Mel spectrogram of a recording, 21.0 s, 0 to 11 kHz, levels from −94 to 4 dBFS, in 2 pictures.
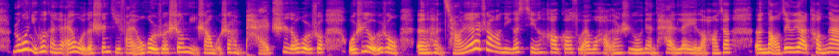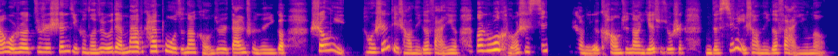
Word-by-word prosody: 如 305 +3 -1
果 405 +4 +7
你 380 - +1
会 285 - +1
感 250 -5 -1
觉： 220 - -2
“哎， 235 +4 +2
我 275 - +3
的 - - +3
身 265 +5 -2
体 240 -5 -3
反 210 -2 -3
应 170 - 0
或 245 - +7
者 215 - +7
说 220 0 +1
生 260 +3 0
理 215 -3 -3
上 205 -1 0
我 - - -6
是 - - -3
很 220 -3 -4
排 - - -3
斥 260 - -3
的。” 225 - +2
或 245 - +6
者 215 - +4
说 230 +1 +2 0.3
我 200 - +5
是 290 - -2
有 295 - +6
一 - - 0
种， 240 -5 +2 0.2
嗯， 205 0 +4
很 220 +1 -2
强 185 -3 -2
烈 290 - +3
的 385 - +7
这 395 - +3
样 265 -8 0
一 230 - -1
个 235 +3 +2
信 235 -2 -5
号 235 0 0
告 225 0 -2
诉 - - -6
我： - - +1
“哎， - - +2
我 210 - -2
好 200 -1 -4
像 200 +1 -1
是 210 0 -6
有 200 0 +1
点 215 -1 -2
太 215 +2 -3
累 215 0 +1
了， - - 0
好 200 0 -2
像， 230 +4 +1 0.3
嗯， 215 0 +3
脑 235 -6 +4
子 245 - +3
有 255 - +4
点 255 -3 +5
疼 220 -3 0
啊。” 245 -1 +2
或 250 -3 +3
者 - - -2
说 245 0 +4
就 245 +2 -10
是 250 -1 -2
身 285 +4 -2
体 295 - -5
可 235 0 -7
能 210 -1 -2
就 240 +4 -2
有 245 +1 +3
点 250 -5 +1
迈 280 +3 +1
不 275 - -11
开 295 +2 +1
步 295 -5 0
子， 215 - -6
那 235 0 0
可 200 -5 -7
能 180 +1 -6
就 215 - -4
是 215 - 0
单 220 +2 0
纯 225 -4 -6
的 195 - -5
一 195 0 -3
个 205 0 +2 0.3
生 335 +2 +2
理 235 - -7 0.2
从 245 -1 -2
身 385 - -1
体 375 - -4
上 195 -4 -4
的 190 - -4
一 - - -9
个 200 +2 -1
反 205 -4 -6
应。 195 0 -2 0.2
那 325 - +4
如 335 +1 +1
果 395 +2 +10
可 415 +2 -3
能 - - -2
是 275 - -4
心 265 +5 -7
理 - - -19 0.3
上 210 -4 -5
的 180 - -5
一 - - -5
个 - - +1
抗 195 0 -2
拒， 210 +1 -5
那 215 -1 0
也 205 +1 +2
许 235 0 -9
就 215 -1 -2
是 220 0 -5 0.2
你 205 - -2
的 190 0 -1
心 350 - -3
理 - - -1
上 215 -3 -5
的 190 - -3
一 - - -4
个 200 +1 +1
反 210 -3 -5
应 180 0 -4
呢。 185 - -6
225 Hz, 385 characters per minute, -21 LUFS, 205-255 Hz, 0.3 s, 果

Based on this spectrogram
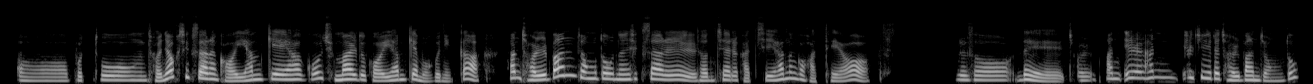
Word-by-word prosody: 어 170 -2 -5
보통 195 +1 -1
저녁 240 - +2
식사는 275 -7 +3
거의 160 -2 0
함께하고 230 +4 +2
주말도 230 -3 +3
거의 170 -2 0
함께 225 +4 +2
먹으니까 160 - -2 0.3
한 295 0 +1
절반 250 - +4
정도는 265 -6 +2
식사를 220 -8 +1
전체를 185 +4 -1
같이 180 +4 -5
하는 245 +7 +1
것 225 - -2
같아요. 160 +4 -3 0.9
그래서 205 -2 -1
네. 165 - +1
절 185 -1 -7
한 265 - -2
일 290 +3 -1
한 315 0 -6
1 310 - -4
주일에 285 -4 +1
절반 200 -1 +1
정도? 175 - -5
210 Hz, 275 characters per minute, -25 LUFS, 180-250 Hz, 0.9 s, 절반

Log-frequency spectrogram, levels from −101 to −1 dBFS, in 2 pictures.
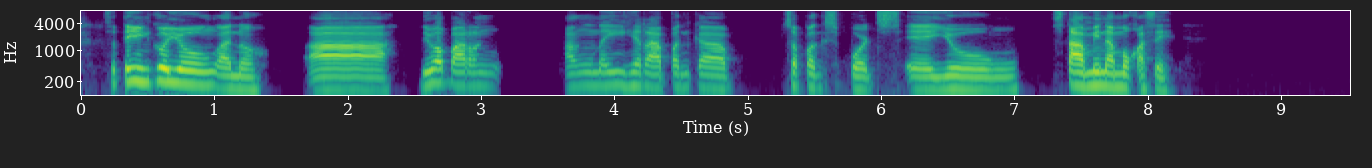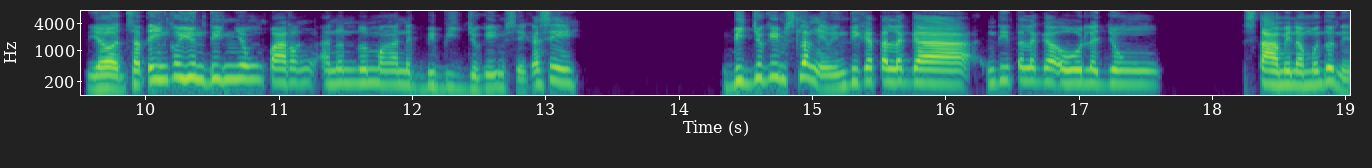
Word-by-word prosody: Sa - - -14
tingin 200 -1 +4
ko 210 - +7
yung 175 -3 +2
ano, 135 -2 -4 0.3
ah, 130 -1 +4 0.2
'di 170 - -2
ba, 190 - +4
parang 165 -3 -2 0.5
ang 155 +2 -9
nahihirapan 160 -2 -4
ka 140 -2 -3 0.4
sa - - -5
'pag - - -5
sports - - -6
eh 130 -1 0 0.2
yung 130 -1 -4 0.2
stamina 165 -1 +5
mo 150 -1 -1
kasi. 125 -3 -5 1.4
Yun 140 0 +3
sa 180 +5 0
tingin 225 +1 +3
ko, 255 - -2
yun 245 -2 +3
din 230 0 -1
yung 230 -1 -2
parang 195 -2 -1
ano 180 +1 -7
nung 190 0 -4
mga 175 -1 -5
nagvi-video 145 -2 -10
games 145 +3 -7
eh. 115 - -11
Kasi 190 +1 -1 1.1
Video 210 +8 -2
games 245 0 -2
lang 265 -3 +3
eh. 140 - -1
Hindi 160 +8 -4
ka 205 - +1
talaga 195 -3 +5 0.2
hindi 215 +3 -7
talaga 205 -1 -1
uunlad 185 -1 0
yung 180 -1 -4 0.6
stamina 175 -2 +4
mo 175 - -2
dun 205 +2 +1
175 Hz, 155 wpm, -23 LUFS, 145-195 Hz, 1.4 s, ko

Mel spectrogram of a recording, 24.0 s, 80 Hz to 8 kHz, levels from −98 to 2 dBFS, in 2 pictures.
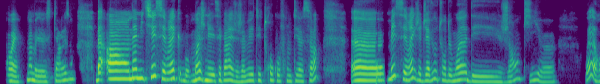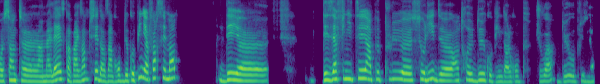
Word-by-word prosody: Ouais. 190 -4 0
Non 240 +1 0
mais 220 -5 +2 0.2
s 175 -1 -10
tu 210 - -5
as 200 - -4
raison. 240 +5 -4 0.4
Bah, - - +4
en 275 0 +9
amitié, 300 +4 +5
c'est 285 -8 +2
vrai 265 +3 +3
que, 275 -3 -7
bon, 200 -4 -5
moi, 230 +7 +2
je 235 -4 -1
n'ai 215 -2 +3
c'est 220 - -3
pareil, 225 0 0
j'ai 180 - -6
jamais 180 +5 -3
été 215 0 -4
trop 220 +2 -6
confrontée 200 -1 -7
à 190 - -4
ça, 215 - -5 0.7
heu, 220 0 +7 0.2
mais 310 +8 +3
c'est 275 -11 -2
vrai 280 +7 +1
que 280 - -6
j'ai 225 - -2
déjà 210 +1 0
vu 235 - -4
autour 245 -5 -5
de 205 - -4
moi 225 +5 0
des 180 -4 -4
gens 180 - -9
qui, 225 -5 -7
heu, 170 0 -10 0.6
ouais, - - -1
ressentent, 220 +3 -2
heu, - - -1 0.3
un 180 0 -4
malaise, 215 +8 0
comme 220 -5 -5
par 190 +1 -4
exemple, 230 +7 -5
tu 270 - -12
sais, 275 -1 0
dans 195 -3 -4
un 185 - -5
groupe 190 +2 -7
de 205 - -1
copines, 230 +10 -2
il - - +2
y - - +5
a 250 - -1
forcément 300 +1 -1 0.8
des, 235 +3 +3
heu 205 -1 +2 1.1
des 235 +1 +2
affinités 275 +2 +1
un 260 -3 0
peu 250 +1 -6
plus, 265 +2 -4
heu, 230 -1 +2
solides, 235 +1 -2
heu, 210 -1 +1
entre 215 +3 -5
deux 225 +2 -1
copines, 180 -5 -10
dans 175 -1 -4
le 175 - -8
groupe, 175 -1 -14 0.2
tu 185 - -17
vois? 195 +3 -6
Deux 180 +2 -10
ou 190 -2 -6
plusieurs. 180 -2 -13
220 Hz, 200 wpm, -21 LUFS, 195-255 Hz, 1.1 s, en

